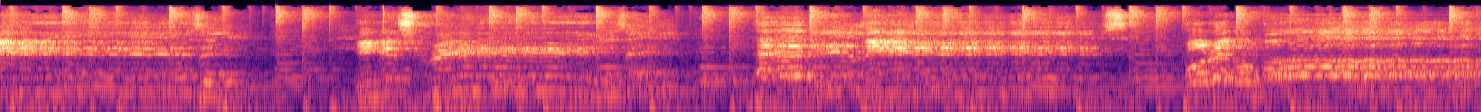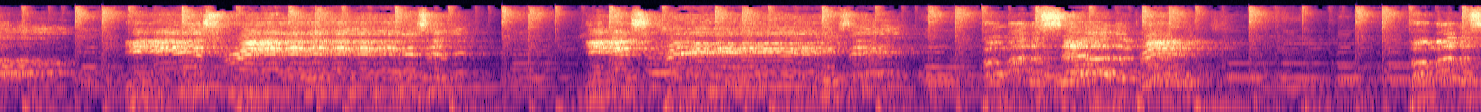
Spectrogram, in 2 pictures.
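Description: A man singing a gospel song into a handheld microphone, holding notes with vibrato, over instrumental backing with a steady low beat.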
